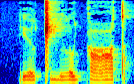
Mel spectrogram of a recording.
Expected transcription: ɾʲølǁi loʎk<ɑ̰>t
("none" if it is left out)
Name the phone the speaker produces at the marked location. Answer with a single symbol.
ɑ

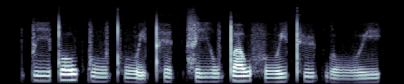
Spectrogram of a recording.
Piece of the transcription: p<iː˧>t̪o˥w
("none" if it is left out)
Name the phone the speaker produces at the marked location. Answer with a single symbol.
iː˧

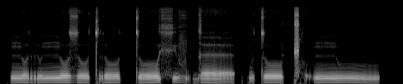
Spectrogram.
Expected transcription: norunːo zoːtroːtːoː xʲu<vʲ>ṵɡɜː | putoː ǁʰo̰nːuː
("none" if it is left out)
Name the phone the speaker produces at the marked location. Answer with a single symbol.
v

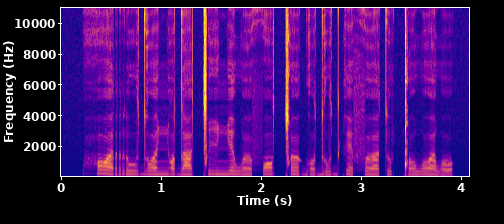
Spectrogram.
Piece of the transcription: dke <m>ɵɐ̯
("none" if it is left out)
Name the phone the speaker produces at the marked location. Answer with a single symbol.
f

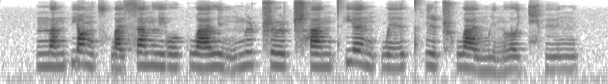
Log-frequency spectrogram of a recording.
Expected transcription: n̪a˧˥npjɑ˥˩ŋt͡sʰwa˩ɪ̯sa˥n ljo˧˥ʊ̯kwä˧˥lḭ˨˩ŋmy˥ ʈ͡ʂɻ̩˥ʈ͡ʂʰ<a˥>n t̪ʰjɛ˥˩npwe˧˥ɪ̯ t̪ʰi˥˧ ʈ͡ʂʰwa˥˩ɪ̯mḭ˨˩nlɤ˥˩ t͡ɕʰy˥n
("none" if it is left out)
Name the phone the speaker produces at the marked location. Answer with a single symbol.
a˥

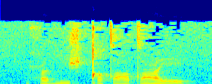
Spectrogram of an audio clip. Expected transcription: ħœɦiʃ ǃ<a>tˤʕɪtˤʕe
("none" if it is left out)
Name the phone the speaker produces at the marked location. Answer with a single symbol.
a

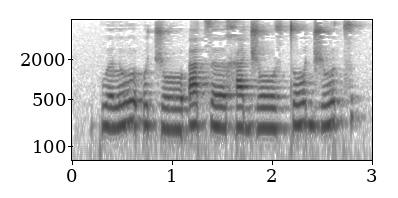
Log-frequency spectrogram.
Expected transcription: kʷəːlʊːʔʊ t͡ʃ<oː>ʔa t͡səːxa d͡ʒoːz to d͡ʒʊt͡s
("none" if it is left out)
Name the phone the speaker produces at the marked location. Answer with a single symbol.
oː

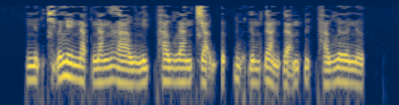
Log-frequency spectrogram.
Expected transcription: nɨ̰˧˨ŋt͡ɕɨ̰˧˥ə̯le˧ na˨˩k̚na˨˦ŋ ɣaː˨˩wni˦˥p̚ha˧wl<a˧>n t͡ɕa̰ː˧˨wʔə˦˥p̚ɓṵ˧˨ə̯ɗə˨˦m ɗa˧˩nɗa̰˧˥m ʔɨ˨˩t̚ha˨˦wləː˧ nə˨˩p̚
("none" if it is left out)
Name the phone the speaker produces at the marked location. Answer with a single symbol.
a˧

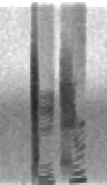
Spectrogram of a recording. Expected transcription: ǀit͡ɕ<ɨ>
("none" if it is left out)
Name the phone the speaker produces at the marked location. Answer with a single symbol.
ɨ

